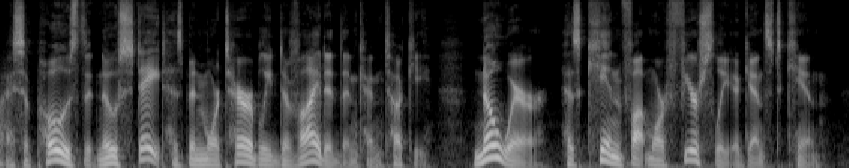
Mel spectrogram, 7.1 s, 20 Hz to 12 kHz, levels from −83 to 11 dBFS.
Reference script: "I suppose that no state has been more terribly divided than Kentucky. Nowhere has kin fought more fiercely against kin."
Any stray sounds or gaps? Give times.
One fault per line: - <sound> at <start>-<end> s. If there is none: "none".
none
